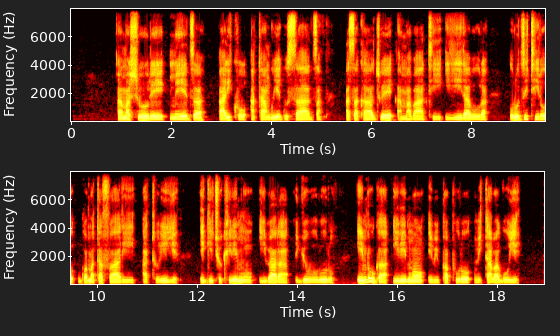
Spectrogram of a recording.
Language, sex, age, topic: Rundi, male, 25-35, education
